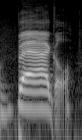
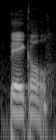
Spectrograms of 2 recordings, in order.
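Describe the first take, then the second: First: The first syllable sounds like 'bag'. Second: The first syllable does not sound like 'bag'. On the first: This is how some other people say it. "like they're gonna get a bag of bagels" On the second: This is the speaker's own pronunciation. "I say bagel"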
